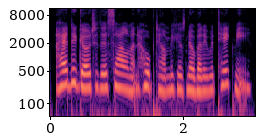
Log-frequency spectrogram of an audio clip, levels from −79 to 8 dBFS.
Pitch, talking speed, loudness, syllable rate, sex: 215 Hz, 275 wpm, -20 LUFS, 7.7 syllables/s, female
